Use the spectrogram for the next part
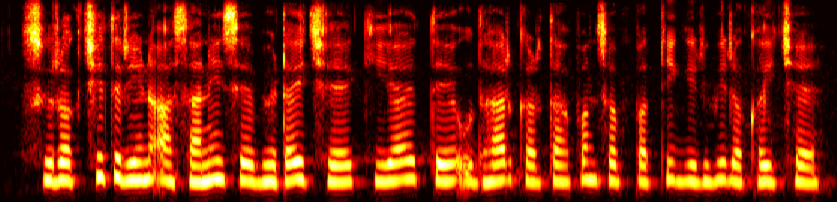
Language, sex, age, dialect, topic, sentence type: Maithili, female, 25-30, Eastern / Thethi, banking, statement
